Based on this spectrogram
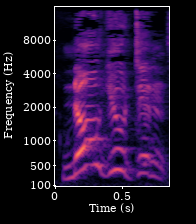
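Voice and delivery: put-on indignant child's comeback; snapped retort. A narrator's reading. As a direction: cut back sharply as a cross little boy. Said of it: "snapped Sam".

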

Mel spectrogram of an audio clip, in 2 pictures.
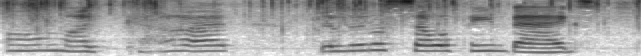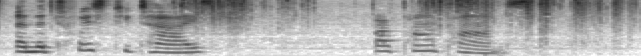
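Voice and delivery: usual speaking voice

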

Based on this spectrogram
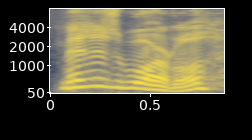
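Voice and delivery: high, loud, genial gentleman's call; Pickwick addressing guest. A narrator's reading. Pickwick addresses old lady at wedding table, high genteel call.

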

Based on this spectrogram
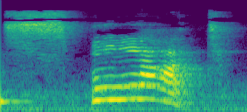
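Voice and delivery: high, bright splat like paint hitting; splat sound. A narrator's reading. Paint splashing on the roof, a high splat. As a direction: pop the sound effect out.

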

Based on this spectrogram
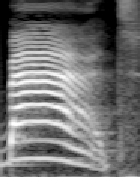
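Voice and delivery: "బ్యాట్" loud, long vowel, falling; pronunciation demo. Shown as a demonstration. Teacher modelling the blended word, "బ్యాట్" loud and drawn out. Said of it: "ఎలా పలుకుతుందో చూద్దాము".

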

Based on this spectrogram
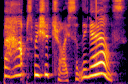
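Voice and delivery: high, loud helpful suggestion; suggesting boy. Acted. Hal proposing another game, high and bright. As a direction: offer a new idea brightly. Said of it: "Hal suggested".

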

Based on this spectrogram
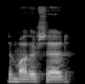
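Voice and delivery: ordinary delivery

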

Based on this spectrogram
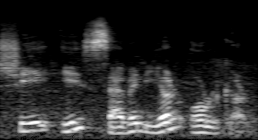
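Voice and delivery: slow model sentence. Shown as a demonstration. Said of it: "তাহলে আপনি এজটা বলবেন না".

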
